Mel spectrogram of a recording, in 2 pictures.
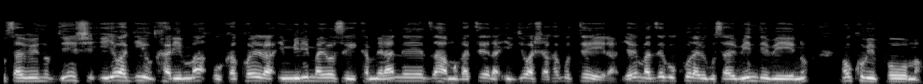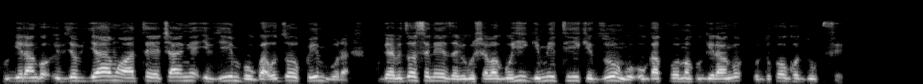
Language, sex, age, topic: Rundi, male, 25-35, agriculture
